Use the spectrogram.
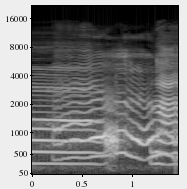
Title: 2month+16days my baby crying 🥹 memories 🫶 #baby #babycrying #babycry #viralvideo #viralbaby #shorts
